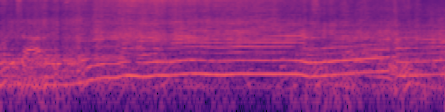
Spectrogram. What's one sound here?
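A motorcycle accelerates hard with a rising, high-pitched engine roar.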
